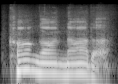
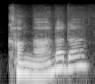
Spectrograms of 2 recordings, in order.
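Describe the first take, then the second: First: Kongonada with a falling, final tune; settled name attempt. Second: Kongonada with a questioning rise at the end; unsure pronunciation. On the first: Reviewer settling on the director's name, "Kongonada" falling at the end. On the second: Reviewer retrying the director's name, "Kongonada" rising in doubt. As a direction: try out "Kongonada" as if asking. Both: Real, not acted. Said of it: "I'm sorry if I butchered that name".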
